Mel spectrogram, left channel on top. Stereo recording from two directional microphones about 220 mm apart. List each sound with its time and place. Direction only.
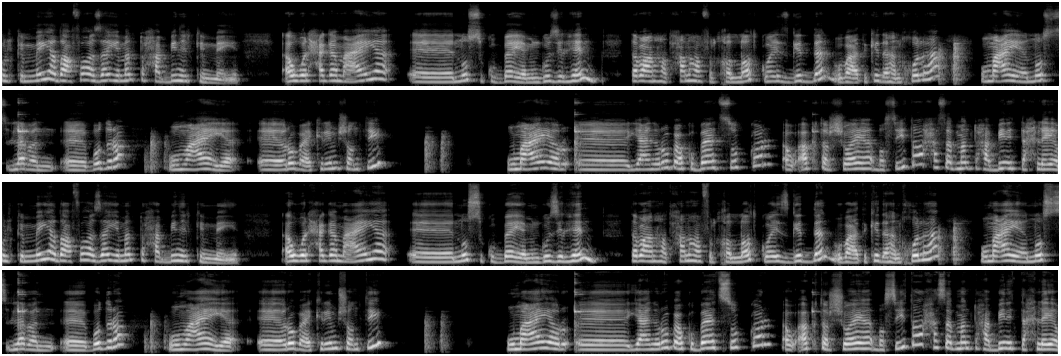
0.0 s speech: 50° right (ahead or behind)
15.6 s speech: 55° right (ahead or behind)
